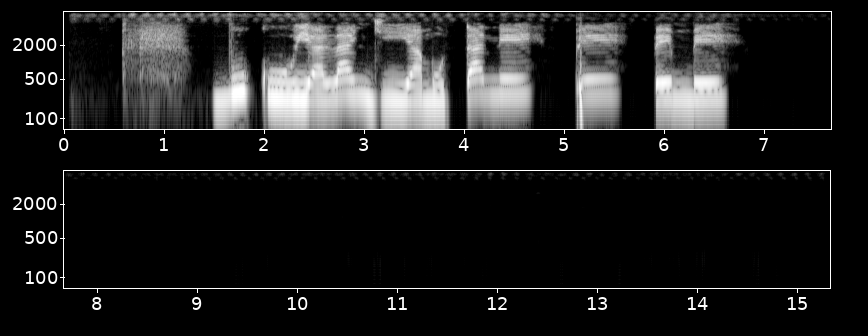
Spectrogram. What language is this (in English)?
Lingala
